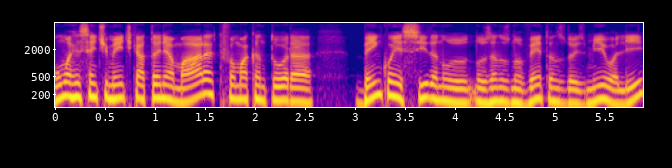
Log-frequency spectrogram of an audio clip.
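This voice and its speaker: A man's plain, everyday voice, fairly high in pitch, at a fairly quick pace, with ordinary pitch variation and very even loudness. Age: 20s. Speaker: music producer and studio owner. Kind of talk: casual interview.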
